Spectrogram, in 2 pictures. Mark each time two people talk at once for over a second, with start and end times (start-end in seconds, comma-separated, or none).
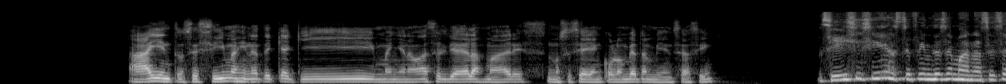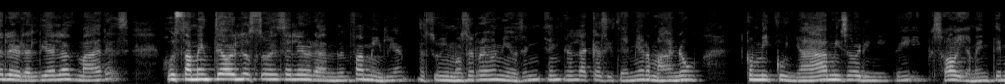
none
